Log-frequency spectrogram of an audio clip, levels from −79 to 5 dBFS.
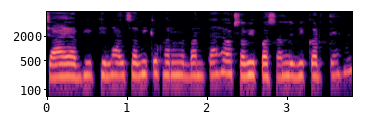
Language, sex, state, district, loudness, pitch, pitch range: Hindi, female, Bihar, Sitamarhi, -20 LUFS, 225 Hz, 215-230 Hz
